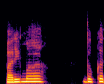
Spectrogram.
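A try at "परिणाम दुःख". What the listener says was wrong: It's not pariman, it's parinam.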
